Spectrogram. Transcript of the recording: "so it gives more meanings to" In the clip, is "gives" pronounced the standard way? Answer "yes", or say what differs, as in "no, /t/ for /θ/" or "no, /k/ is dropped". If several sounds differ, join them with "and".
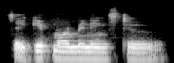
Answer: no, /z/ is dropped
